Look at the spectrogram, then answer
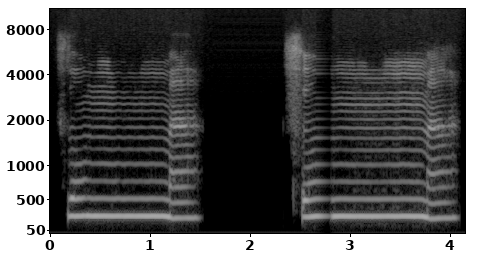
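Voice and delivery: सुम्मा with the म held in the nose, slowly; nasal ghunna. Shown as a demonstration. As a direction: hum the doubled मम in सुम्मा before releasing. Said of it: "नाक में थोड़ी देर रोक कर पढ़ेंगे". (सुम्मा में मीम को नाक में रोकें)

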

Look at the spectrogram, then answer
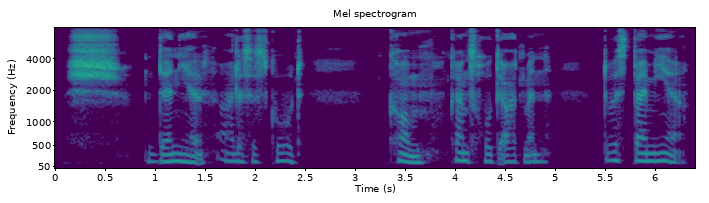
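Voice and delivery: calm him back from the nightmare; soothing father. Acted. Father soothes waking child. (tiefer, leiser beruhigender Vater)

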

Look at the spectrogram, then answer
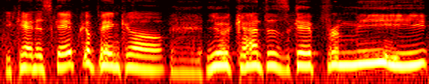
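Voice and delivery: loud, mock-menacing taunt with a drawn-out ending; hammed-up villain threat, stretching the last words; gloating villain. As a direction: play the villain hunting down prey. Taunting a fleeing game enemy, villain-like.

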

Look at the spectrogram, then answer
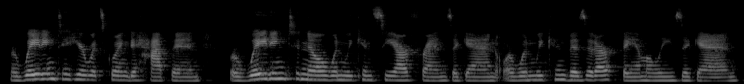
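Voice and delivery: ordinary delivery

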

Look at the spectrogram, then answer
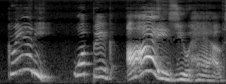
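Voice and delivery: put-on high then slow amazed girl; drawn-out child's wonder; wondering little girl. Red noticing big eyes, slow and amazed.

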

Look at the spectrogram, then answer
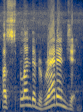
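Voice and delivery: high, indignant self-praise; vain protest. A narrator's reading. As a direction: show off with high-pitched pride. James vainly joins the complaint.

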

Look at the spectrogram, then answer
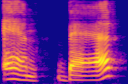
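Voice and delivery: hó-em-ber said slowly, syllable by syllable; split into syllables. Shown as a demonstration. Teacher to children, clapping out syllables slowly. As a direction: stretch Hóember out into its three syllables. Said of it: "szótagoljunk".

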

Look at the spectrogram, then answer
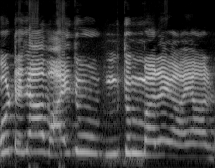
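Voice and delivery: urging teammate up; urgent shout. Real, not acted. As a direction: yell at him to move. Urging friend to get up.

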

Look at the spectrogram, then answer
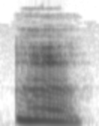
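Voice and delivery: "Mm" hummed through the nose as ng; nasal ng sound. Shown as a demonstration. Teacher demos the ng sound for learners, nasal. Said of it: "N hecha con la nariz".

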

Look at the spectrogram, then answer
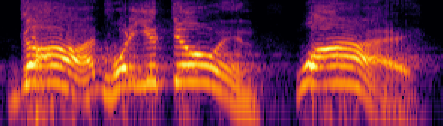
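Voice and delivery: loud, high anguished shout at God; crying out to God. Retold or imitated. Dying man shouting at God, high and loud. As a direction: demand an answer from heaven, full voice.

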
